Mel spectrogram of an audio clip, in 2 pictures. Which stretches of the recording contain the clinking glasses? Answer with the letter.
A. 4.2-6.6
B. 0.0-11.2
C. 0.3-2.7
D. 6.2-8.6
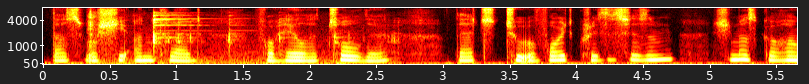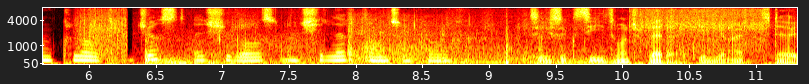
C.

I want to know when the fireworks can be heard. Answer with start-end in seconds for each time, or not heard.
5.8-11.2.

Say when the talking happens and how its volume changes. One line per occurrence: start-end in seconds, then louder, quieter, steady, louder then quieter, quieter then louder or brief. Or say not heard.
0.0-11.2 steady.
